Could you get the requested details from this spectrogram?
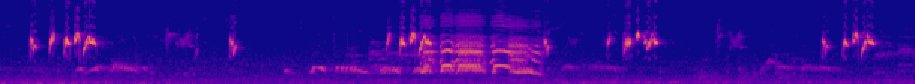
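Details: Red-whiskered bulbul in a cage with fast, short wild-song phrases of bright whistled notes, recurring every few seconds, interrupted midway by a long, loud harsh crowing call and some soft cooing.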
